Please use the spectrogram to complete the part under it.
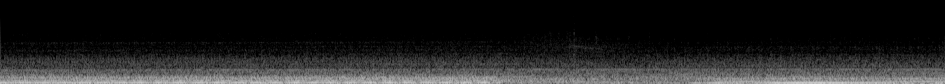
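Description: A diesel truck engine drones at highway speed.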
